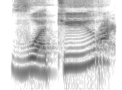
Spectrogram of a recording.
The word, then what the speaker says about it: voiture: Oui, Botois, voiture, voiture, eh, reemplazás la OI por ua y ¿cómo te queda?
